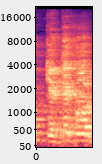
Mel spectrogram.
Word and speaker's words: catechol: जैसे ये है, तो इसको हम केटेकोल बोलते हैं बेटा। क्या बोलते हैं, CATE, केटेकोल, CATECHOL, स्पेलिंग यही है, CATECHOL, केटेकोल।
